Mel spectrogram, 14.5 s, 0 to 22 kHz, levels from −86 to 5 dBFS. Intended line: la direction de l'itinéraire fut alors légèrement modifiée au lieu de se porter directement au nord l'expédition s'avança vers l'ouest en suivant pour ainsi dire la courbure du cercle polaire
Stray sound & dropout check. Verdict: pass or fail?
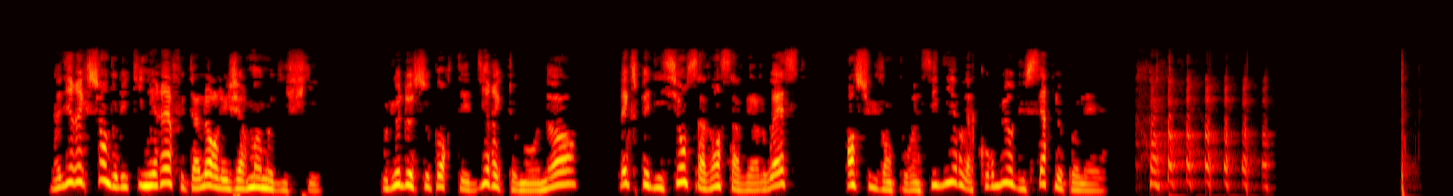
fail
